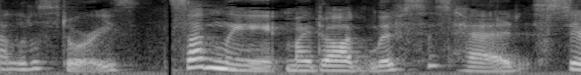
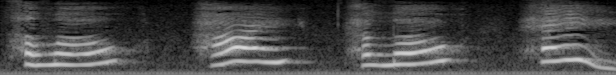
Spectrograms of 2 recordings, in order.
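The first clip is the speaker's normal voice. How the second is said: very high, very slow, drawn-out, eerie creepy doll voice. Retelling a strange voice circling the fence line; creepy doll voice. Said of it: "just like that, creepy doll voice".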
